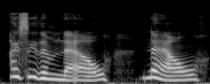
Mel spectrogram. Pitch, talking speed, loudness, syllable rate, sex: 245 Hz, 115 wpm, -16 LUFS, 3.3 syllables/s, female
